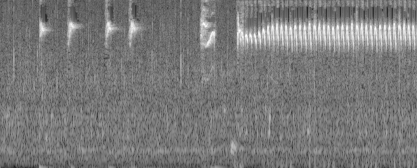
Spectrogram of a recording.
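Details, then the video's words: Sogon (indigo) in strong breeding condition gives four separate high chirps, a short buzz, then launches into a fast, steady, shrill trill of rapid pulses. "SOGON INDIGO ‼️AWAS BURUNG TAMBAH GACOR‼️MACET BIRAHI TINNGGI"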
